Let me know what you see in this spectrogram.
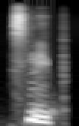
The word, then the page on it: snip: Indian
